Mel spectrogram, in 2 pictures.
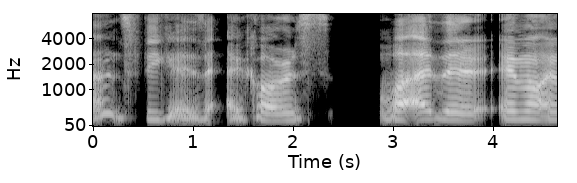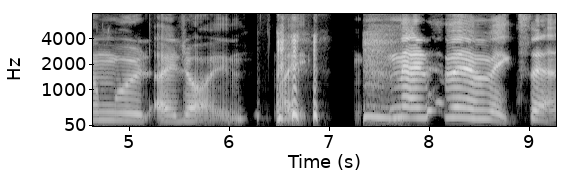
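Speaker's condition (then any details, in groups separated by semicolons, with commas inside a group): Cerebral palsy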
